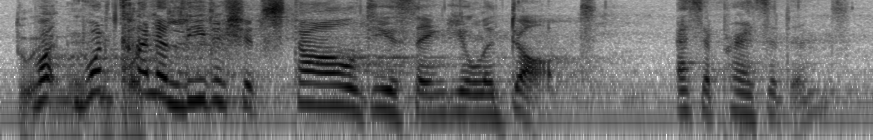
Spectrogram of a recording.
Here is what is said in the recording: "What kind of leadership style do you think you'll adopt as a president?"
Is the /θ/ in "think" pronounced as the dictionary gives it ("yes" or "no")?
yes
